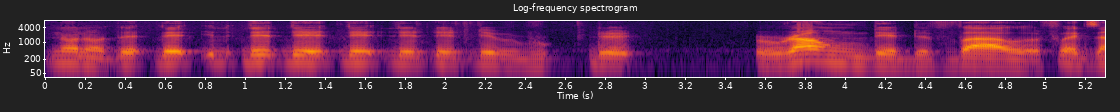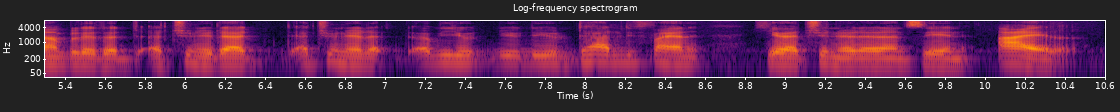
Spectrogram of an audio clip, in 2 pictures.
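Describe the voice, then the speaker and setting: A man talks through his poems as an interview guest. His voice has a gravelly edge and sits in an ordinary middle pitch. He is thoughtful and often repeats words while he searches for what to say next. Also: moderate pace. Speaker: poet and author, guest.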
